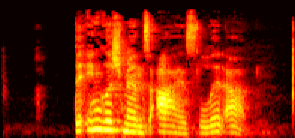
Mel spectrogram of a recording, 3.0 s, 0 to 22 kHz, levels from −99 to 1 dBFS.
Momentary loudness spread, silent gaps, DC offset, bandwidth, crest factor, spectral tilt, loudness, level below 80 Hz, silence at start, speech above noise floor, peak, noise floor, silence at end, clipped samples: 11 LU; none; under 0.1%; 16 kHz; 18 dB; -3 dB/octave; -19 LUFS; -62 dBFS; 0.75 s; 46 dB; -2 dBFS; -65 dBFS; 0.5 s; under 0.1%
